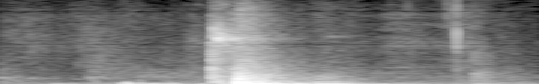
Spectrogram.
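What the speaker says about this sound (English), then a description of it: "I'm just going to shut this door here." A household door is pushed shut in one quick, fairly loud thud with a short rattle after it, close by, with no talk.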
